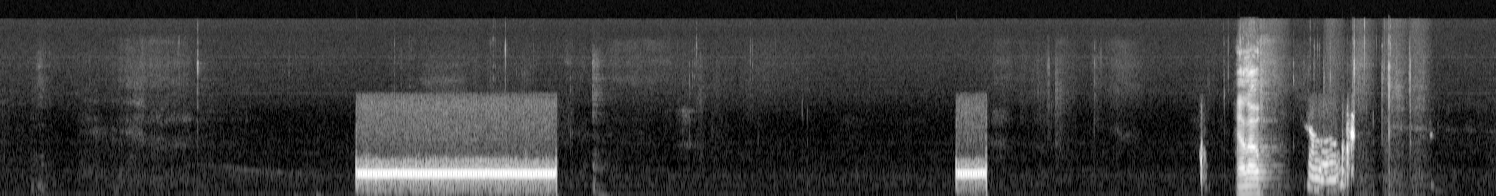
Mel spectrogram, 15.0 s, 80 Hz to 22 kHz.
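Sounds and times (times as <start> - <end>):
telephone ringback tone while waiting for a call to be answered: 3.6 - 5.6, 9.6 - 9.9
speech: 12.4 - 13.6.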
